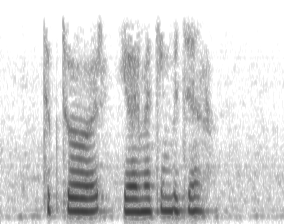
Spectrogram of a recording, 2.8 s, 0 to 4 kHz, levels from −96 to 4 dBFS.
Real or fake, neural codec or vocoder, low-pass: real; none; 3.6 kHz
